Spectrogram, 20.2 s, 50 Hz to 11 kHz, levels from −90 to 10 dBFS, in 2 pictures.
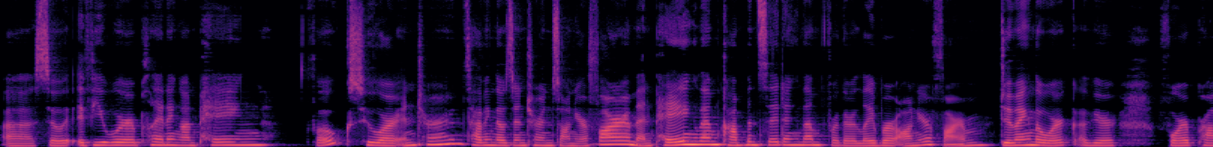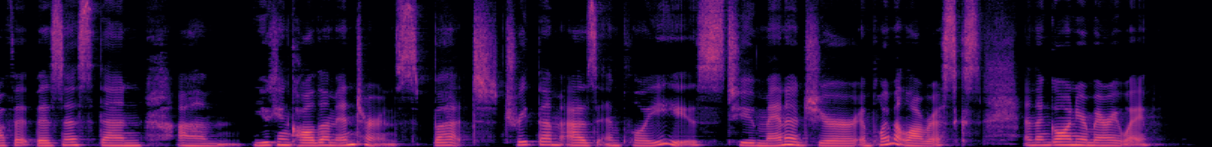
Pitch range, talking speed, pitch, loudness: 190-230 Hz, 185 wpm, 210 Hz, -26 LUFS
